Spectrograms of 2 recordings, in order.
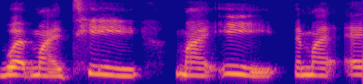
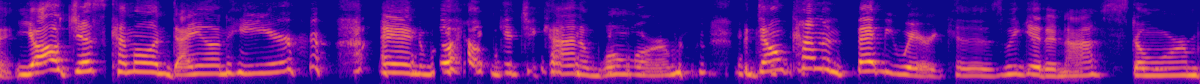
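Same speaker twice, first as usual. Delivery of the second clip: put-on Texas accent, sounding like a native Texan; 2 semitones higher than usual. Inviting listeners, including Mickey, to come visit, in a put-on Texas accent. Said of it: "I'm gonna put on my Texas accent".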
